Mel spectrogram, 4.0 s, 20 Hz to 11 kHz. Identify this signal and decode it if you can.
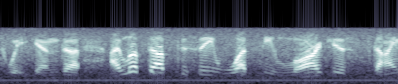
Emergency Alert System (SAME) tones, heard as harsh buzzing bursts, with speech. It is heard from 0.2 to 3.7 s.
